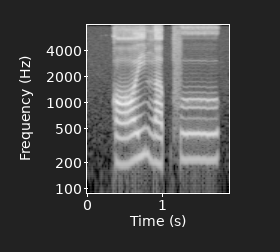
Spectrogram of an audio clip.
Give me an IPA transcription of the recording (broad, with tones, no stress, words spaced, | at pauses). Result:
kɔː˨˥j ŋɐ˨p̚fuː˧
